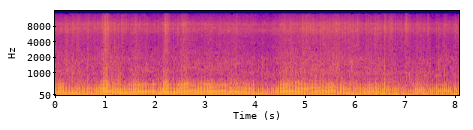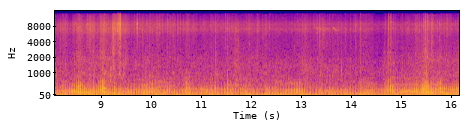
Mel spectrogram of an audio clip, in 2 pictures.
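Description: A motorbike jolts and rattles over rocks.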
